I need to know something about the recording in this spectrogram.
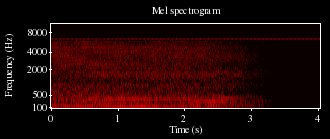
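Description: An SUV driving by on a road: a steady engine hum with tyre and road noise, growing louder to about a second in, then fading away before the end.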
